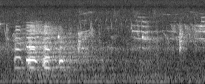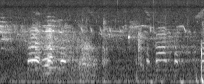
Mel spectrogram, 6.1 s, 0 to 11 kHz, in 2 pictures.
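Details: Trumpeter swans taking off at Rifle Lake on April 28, 2020, give nasal, horn-like honks in scattered bursts, loudest early on and again around the middle. A steady low rumble of wind or water runs underneath.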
